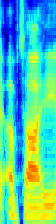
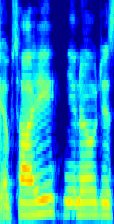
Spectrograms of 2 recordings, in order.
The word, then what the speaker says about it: Abtahi: People try, people say Abtahi, I say Abtahi, I Americanized the last name, a lot of us do, but mm-hmm.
